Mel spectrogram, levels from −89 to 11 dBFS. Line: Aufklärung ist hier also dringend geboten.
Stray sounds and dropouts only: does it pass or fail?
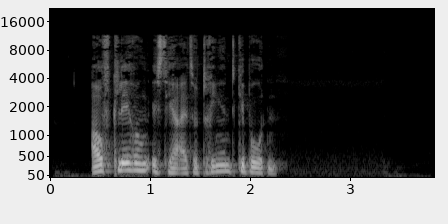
pass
